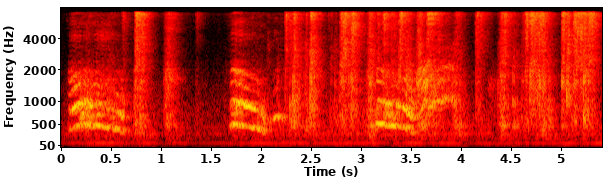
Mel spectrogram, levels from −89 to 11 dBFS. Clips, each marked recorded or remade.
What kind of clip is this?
remade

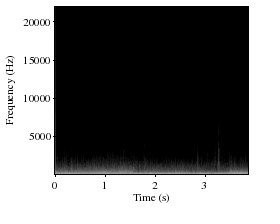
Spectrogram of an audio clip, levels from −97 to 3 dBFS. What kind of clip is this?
remade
